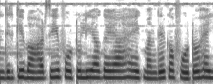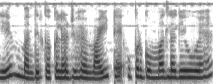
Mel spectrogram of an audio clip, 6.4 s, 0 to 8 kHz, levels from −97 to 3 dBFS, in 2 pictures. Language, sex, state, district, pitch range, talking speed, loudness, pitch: Hindi, female, Bihar, Sitamarhi, 230-250 Hz, 255 wpm, -18 LUFS, 240 Hz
